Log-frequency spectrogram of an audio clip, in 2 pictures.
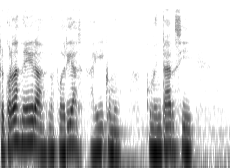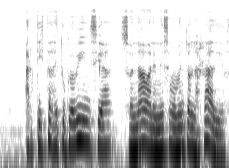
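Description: With audible room echo, a woman speaks at a very slow pace in a very deep, low pitch. Her tone is dark, mellow and somewhat breathy, with fairly even intonation. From northern La Pampa, Argentina. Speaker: radio host. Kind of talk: interview.

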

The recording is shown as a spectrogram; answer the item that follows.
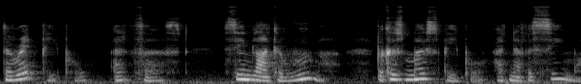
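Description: Someone reads aloud. The voice sounds natural.

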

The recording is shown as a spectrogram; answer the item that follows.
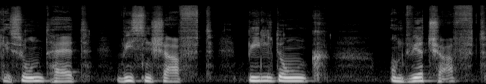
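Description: A man with a fairly high pitch speaks very slowly in a very clean recording against a silent background. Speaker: psychiatry professor. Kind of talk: interview.

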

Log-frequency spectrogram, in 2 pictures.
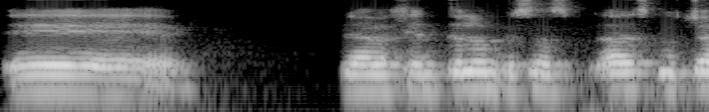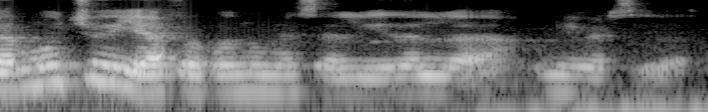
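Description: This woman has a dark, mellow tone at medium pitch with ordinary pitch variation. She speaks at a moderate pace. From Mexico, Culiacán, Sinaloa. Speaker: singer-songwriter. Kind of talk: casual interview.

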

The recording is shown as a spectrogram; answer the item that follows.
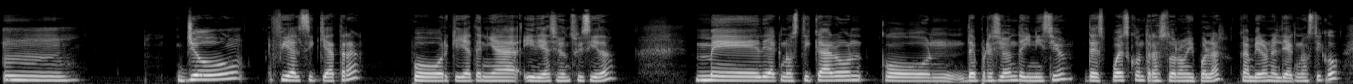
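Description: Her pitch fairly low, a woman talks at a very slow pace. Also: ordinary pitch variation. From Mexico, Los Cabos. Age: 20s. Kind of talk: casual chat.

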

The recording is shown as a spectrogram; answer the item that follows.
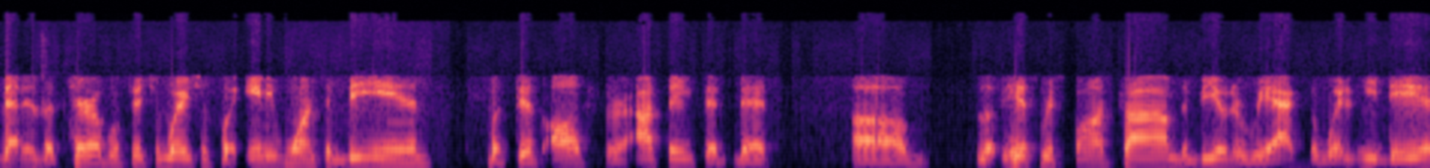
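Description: With an American accent, this man has an unremarkable speaking voice, a fairly high pitch, ordinary pitch variation and a moderate pace. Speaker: police officer. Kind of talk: radio interview.

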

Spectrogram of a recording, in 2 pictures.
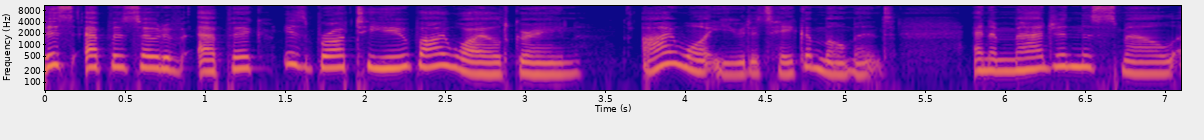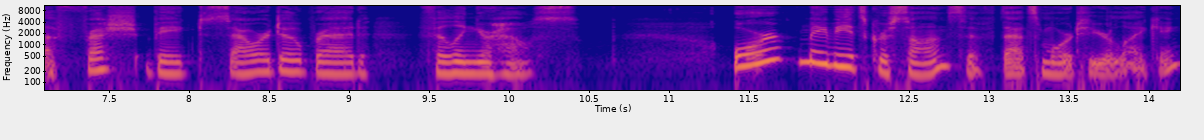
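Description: A woman speaks fairly slowly at medium pitch with lively intonation. The recording is very clean and dry, close with no echo and a silent background. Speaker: podcast host. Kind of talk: upbeat host intro and ad read. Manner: energetic, friendly, enthusiastic.

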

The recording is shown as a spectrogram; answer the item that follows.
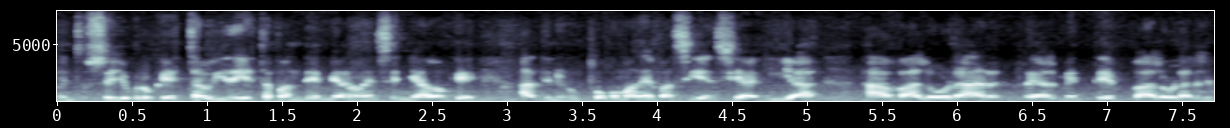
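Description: Fairly quick, fairly even speech from a man with a fairly high pitch, over noticeable background noise. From Miami, US. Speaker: singer. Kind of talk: interview. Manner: halting, many fillers and repetitions.

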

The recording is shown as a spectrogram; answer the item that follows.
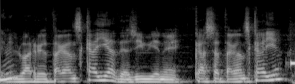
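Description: A man's fairly high voice moves at a fairly quick pace amid noticeable background noise. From Argentina (Puan, Buenos Aires province). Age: 50s. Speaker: sports journalist. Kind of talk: interview.

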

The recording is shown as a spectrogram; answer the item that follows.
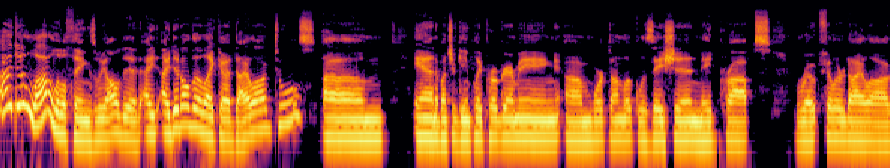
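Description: A man with an ordinary speaking voice, fairly high pitched, at a moderate pace with ordinary pitch variation. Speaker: game developer. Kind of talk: casual chat.

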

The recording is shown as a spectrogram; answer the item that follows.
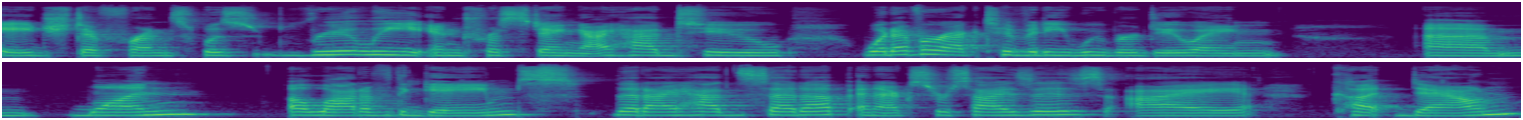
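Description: A woman's unremarkable speaking voice in an American accent, fairly high in pitch with ordinary pitch variation, at a moderate pace on a very clean recording with a silent background. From Texas, Austin. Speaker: performing artist and teaching artist. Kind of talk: casual interview.

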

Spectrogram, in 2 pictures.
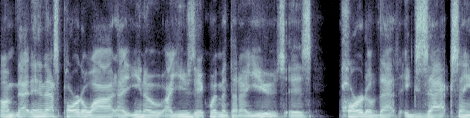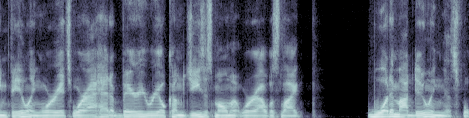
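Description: In a Southern Appalachian accent, a man speaks at a moderate pace with a fairly low pitch and fairly even intonation, on a very clean recording with a silent background. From Appalachian North Carolina, near Boone. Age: 30s. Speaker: bowhunter. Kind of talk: casual chat.

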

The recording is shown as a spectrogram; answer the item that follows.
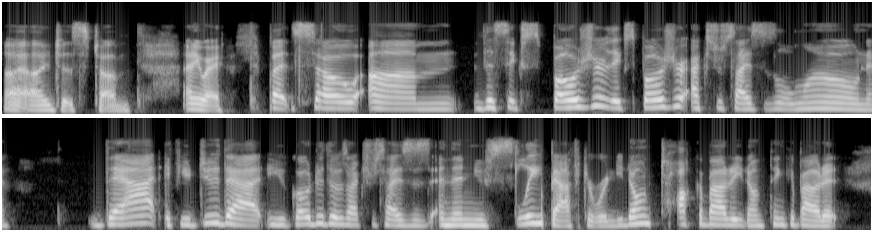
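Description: This woman has a plain, everyday voice, medium in pitch. She keeps a moderate pace, and her pitch variation is ordinary. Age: 50s. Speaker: advice columnist and author. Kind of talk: interview.

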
